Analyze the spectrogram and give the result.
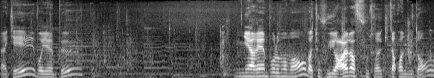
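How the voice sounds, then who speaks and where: A man's voice: on the high side, fast, music in the background. A young man from France giving casual, jokey commentary while playing a video game, full of slang and banter. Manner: reads tutorial text aloud. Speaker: gamer streamer. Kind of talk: casual let's play commentary.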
